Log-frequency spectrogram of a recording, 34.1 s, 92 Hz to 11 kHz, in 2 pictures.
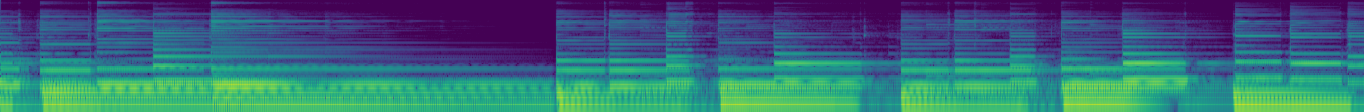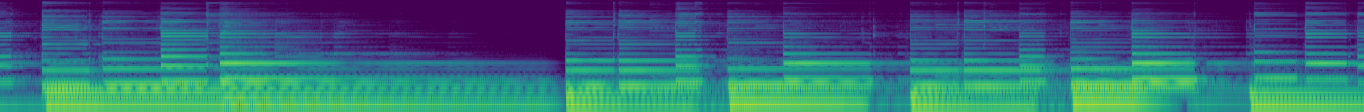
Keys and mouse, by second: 0.3 click, 0.7 click, 1.1 click, 1.7 click, 3.9 click, 5.3 click, 6.2 click, 6.7 click, 7.8 click, 8.6 click, 9.1 click, 9.3 click, 9.7 click, 10.6 click, 12.1 click, 13.2 click, 14.2 click, 14.4 click, 14.7 Delete, 18.7 click, 19.9 click, 20.5 click, 21.2 click, 21.6 click, 22.8 click, 23.4 right click, 25.1 click, 26.1 click, 26.4 click, 27.6 click, 28.2 click, 28.6 click, 28.8 click, 29.2 click, 31.0 click, 32.3 click, 32.5 click, 32.9 click, 33.1 ctrl+click, 33.2 ctrl+click, 33.7 click.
